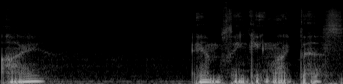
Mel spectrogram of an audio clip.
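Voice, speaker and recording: There is noticeable noise in the background. A man whispers through it very slowly. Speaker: ASMR creator. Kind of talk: casual talk to stream chat. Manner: soft-spoken.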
